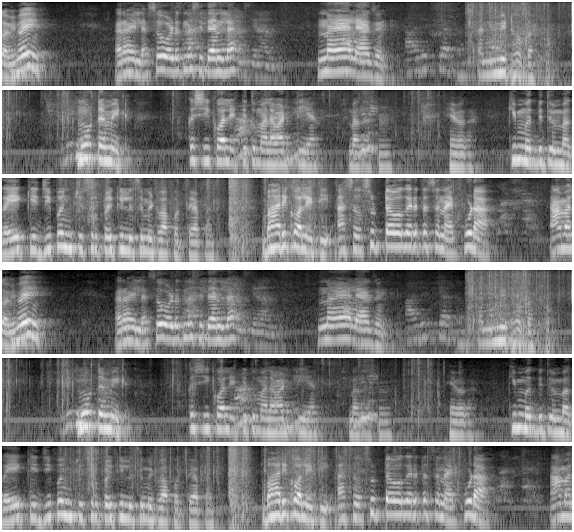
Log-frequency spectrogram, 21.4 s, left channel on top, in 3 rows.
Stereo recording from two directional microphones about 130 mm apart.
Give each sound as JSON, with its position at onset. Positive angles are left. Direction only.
{"t": 0.0, "sound": "speech", "side_deg": -25}
{"t": 3.9, "sound": "speech", "side_deg": 10}
{"t": 6.0, "sound": "speech", "side_deg": 0}
{"t": 6.7, "sound": "a sound", "side_deg": -55}
{"t": 8.0, "sound": "speech", "side_deg": 0}
{"t": 12.7, "sound": "speech", "side_deg": 0}
{"t": 15.2, "sound": "speech", "side_deg": -20}
{"t": 16.0, "sound": "speech", "side_deg": -5}
{"t": 17.5, "sound": "speech", "side_deg": -25}
{"t": 19.0, "sound": "a man's voice", "side_deg": -5}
